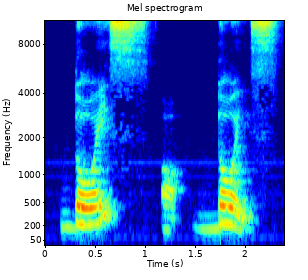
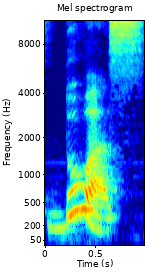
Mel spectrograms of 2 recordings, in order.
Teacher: Eu tenho um ditongo, mas duas eu tenho um hiato. Então, dois é um ditongo, eu não separo sílaba, mas duas é um hiato, eu faço a separação silábica.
